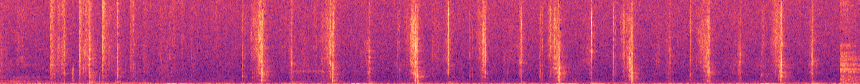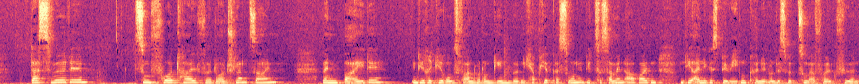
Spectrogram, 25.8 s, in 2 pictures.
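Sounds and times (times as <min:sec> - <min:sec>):
deck of cards being shuffled: 0:00.7 - 0:02.3, 0:03.6 - 0:12.3
speech: 0:13.4 - 0:14.4, 0:15.0 - 0:25.7.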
